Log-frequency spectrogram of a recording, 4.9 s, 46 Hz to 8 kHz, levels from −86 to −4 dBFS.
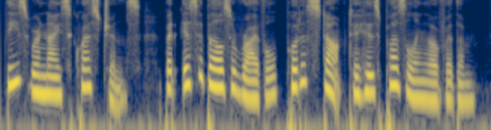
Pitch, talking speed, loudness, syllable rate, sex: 205 Hz, 185 wpm, -17 LUFS, 5.5 syllables/s, female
